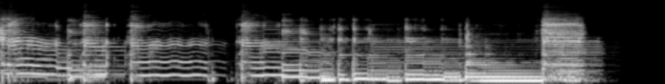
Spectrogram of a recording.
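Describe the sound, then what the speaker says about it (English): Electric guitar through an Axe Fx III Carbon Copy delay model set for slapback echo, distorted phrases and sustained notes each followed by a short repeat, ending on a held chord that cuts off. "Channel C uses a model of the carbon copy for slapback echo."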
